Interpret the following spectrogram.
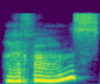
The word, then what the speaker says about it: Reims: el de la capital se llama rans se escribe rames y en reims se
